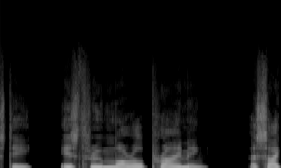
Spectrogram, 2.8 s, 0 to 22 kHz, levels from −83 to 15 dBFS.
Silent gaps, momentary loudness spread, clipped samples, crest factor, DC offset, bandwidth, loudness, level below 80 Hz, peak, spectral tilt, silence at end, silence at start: none; 13 LU; under 0.1%; 16 dB; under 0.1%; 13 kHz; -25 LUFS; -66 dBFS; -10 dBFS; -7 dB/octave; 0 s; 0 s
